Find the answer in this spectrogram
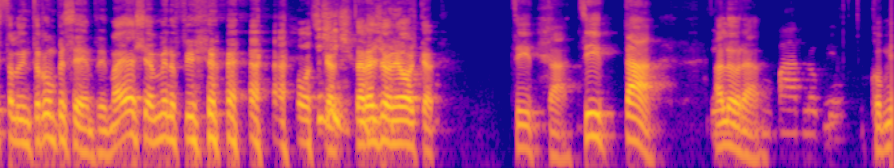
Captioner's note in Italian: risate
